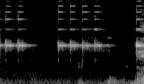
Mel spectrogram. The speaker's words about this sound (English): That's our timer.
